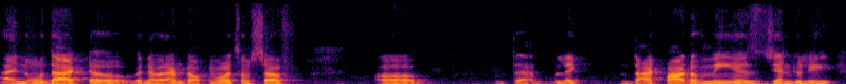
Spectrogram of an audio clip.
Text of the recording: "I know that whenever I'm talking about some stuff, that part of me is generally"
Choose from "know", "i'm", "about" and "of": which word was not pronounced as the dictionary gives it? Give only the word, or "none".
none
